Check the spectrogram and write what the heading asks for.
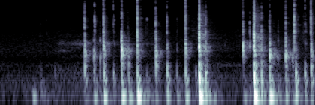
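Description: Typing on a computer keyboard: a quick run of key clicks starting about a second in, a short pause, then a second run near the end.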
